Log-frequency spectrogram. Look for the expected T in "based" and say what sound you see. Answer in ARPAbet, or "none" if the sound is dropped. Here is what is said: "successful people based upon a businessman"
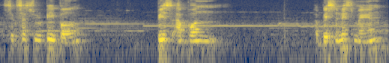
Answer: none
